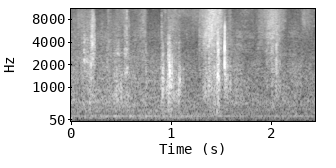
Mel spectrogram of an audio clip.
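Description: Paper posters rustling as they are handled and pressed flat against a wall by hand: three short rustles, the loudest about one and one and a half seconds in, over a low steady hum.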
